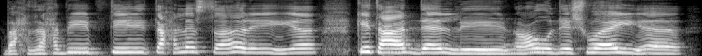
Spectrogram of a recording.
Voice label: OLD WOMAN, Arabian Traditions

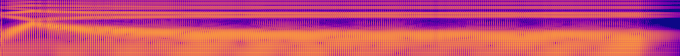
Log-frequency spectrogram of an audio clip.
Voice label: FORMANT, COMPUTER, Funky Vocals; USB Soundscan vol.18; AKAI

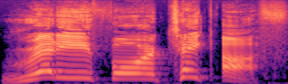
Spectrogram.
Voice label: "READY FOR TAKEOFF", SPOKEN; Techno Trance Essentials

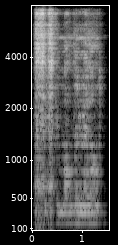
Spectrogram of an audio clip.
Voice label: "System Overload", vox; Zero-G; Soundclash Nu Dance Electro; Acidized

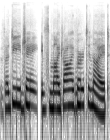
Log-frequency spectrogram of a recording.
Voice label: DJ IS DRIVER, Funky Vocals; USB Soundscan vol.18; AKAI; COMPUTER

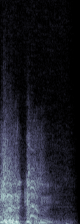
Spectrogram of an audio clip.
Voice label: VOICE, VOICE-FX

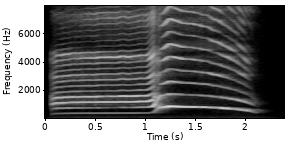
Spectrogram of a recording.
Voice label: MEX FEMALE, World Voices; ILIO; Vocal Planet VOL-5

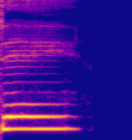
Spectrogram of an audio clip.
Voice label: "Short Day", vocal samples; Words

